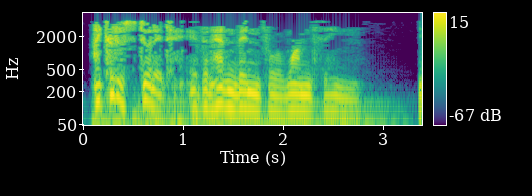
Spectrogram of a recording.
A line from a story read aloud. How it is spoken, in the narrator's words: he said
